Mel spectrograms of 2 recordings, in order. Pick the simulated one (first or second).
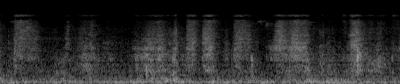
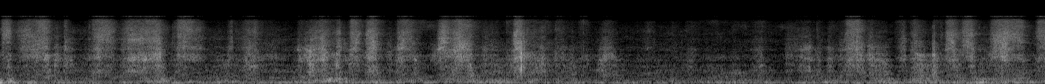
second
